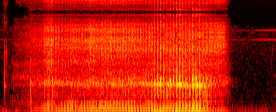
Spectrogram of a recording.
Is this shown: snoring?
yes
